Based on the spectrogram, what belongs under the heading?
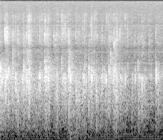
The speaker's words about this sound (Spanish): Denle un aplauso al Señor en esta preciosa noche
